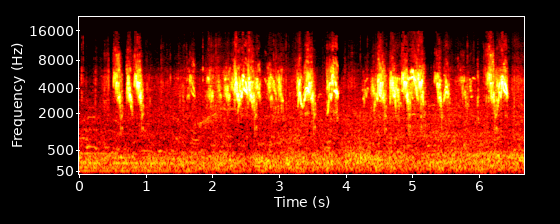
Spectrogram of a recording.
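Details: At a Tenmangu shrine on 25 November 2020, sparrows arriving to be fed chatter with shrill, clipped chirps. The calls come in loose clusters that swell in the middle and again near the end.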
